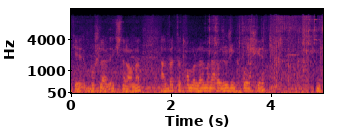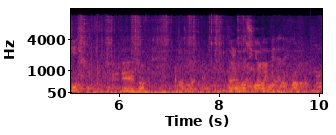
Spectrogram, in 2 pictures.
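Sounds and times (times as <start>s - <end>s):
hand cultivator scraping soil: 2.8s - 8.7s.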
